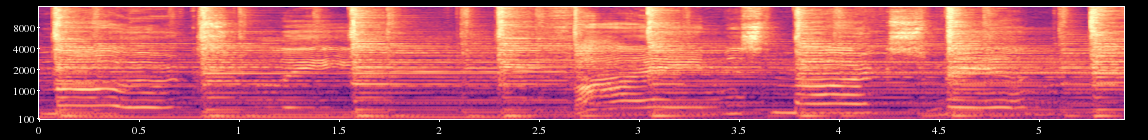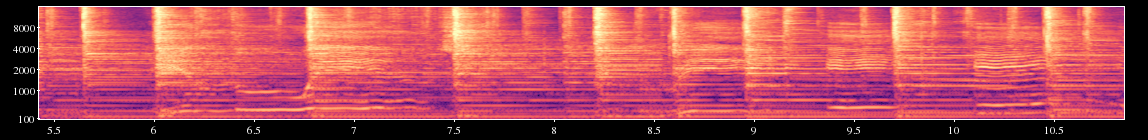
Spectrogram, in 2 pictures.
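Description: Acoustic guitar strummed steadily, about two strums a second, with a man singing long, sliding notes over it.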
